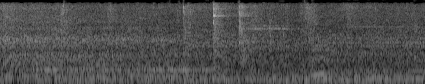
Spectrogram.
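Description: Steady low rumble of motor vehicle engines and road traffic, with a faint distant voice about three seconds in.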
